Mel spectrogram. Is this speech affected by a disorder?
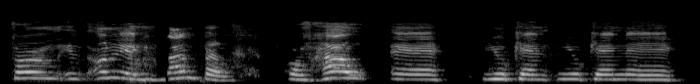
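Yes: cerebral palsy.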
